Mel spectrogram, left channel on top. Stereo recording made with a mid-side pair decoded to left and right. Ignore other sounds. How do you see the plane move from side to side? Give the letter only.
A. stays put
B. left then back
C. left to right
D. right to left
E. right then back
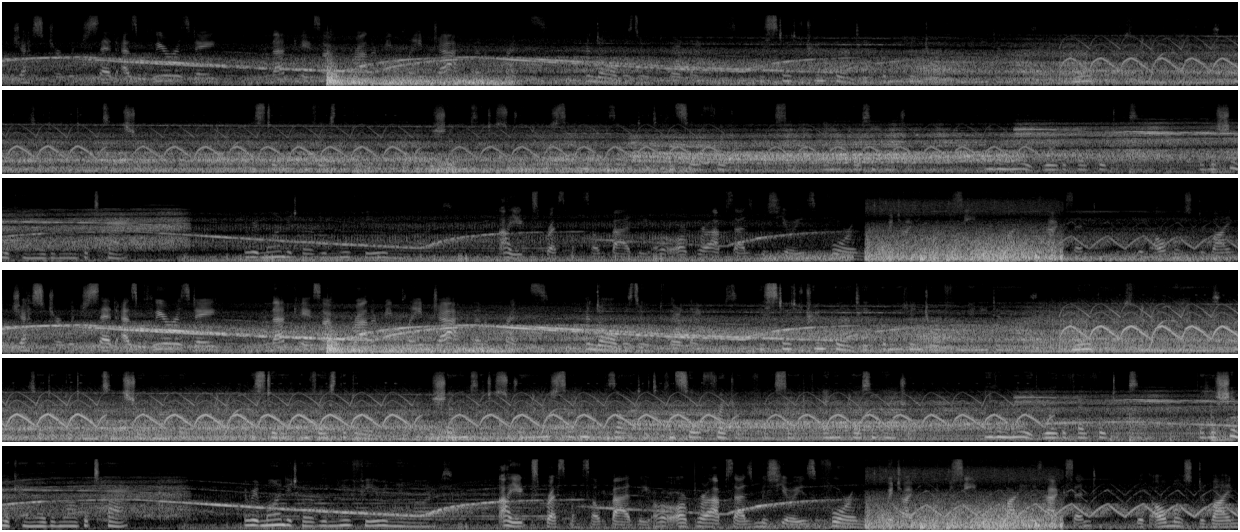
D.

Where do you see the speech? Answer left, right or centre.
right.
